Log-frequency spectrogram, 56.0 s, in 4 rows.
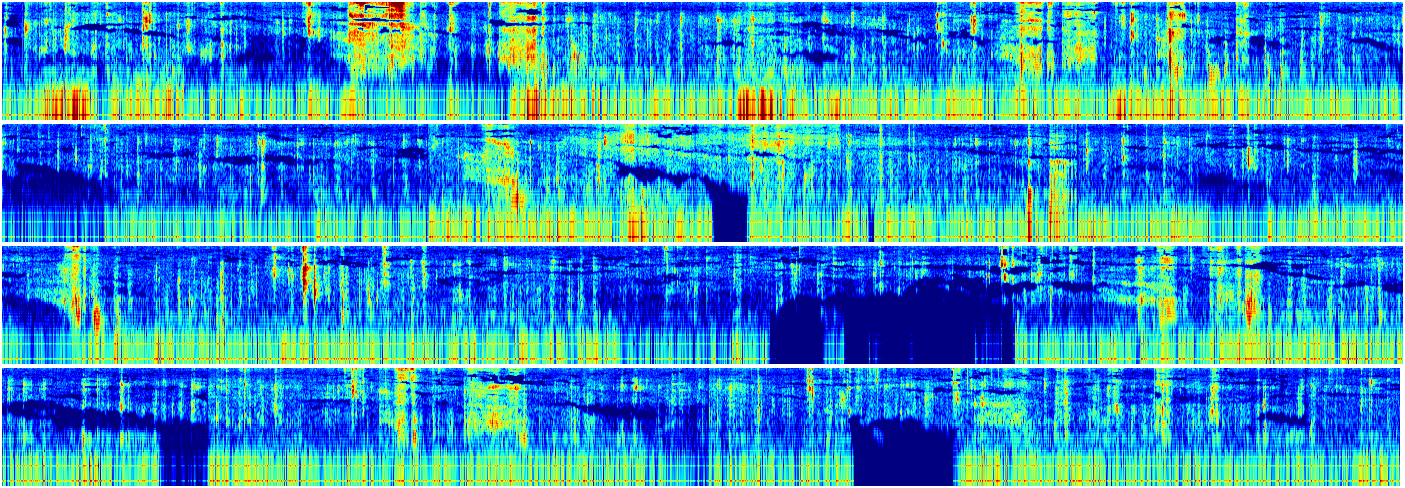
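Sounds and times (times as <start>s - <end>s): chewing and biting food: 0.0s - 56.0s.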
